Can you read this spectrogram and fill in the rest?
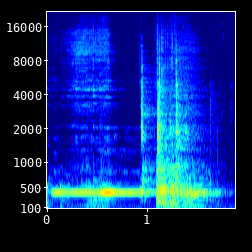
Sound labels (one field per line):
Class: furniture moving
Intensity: low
